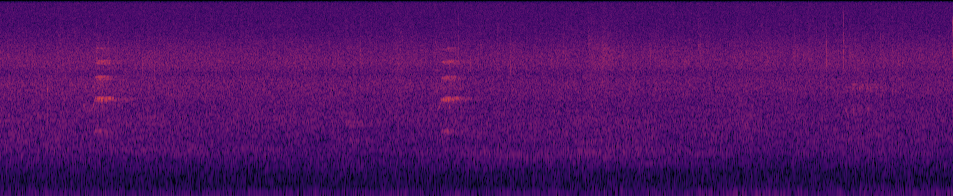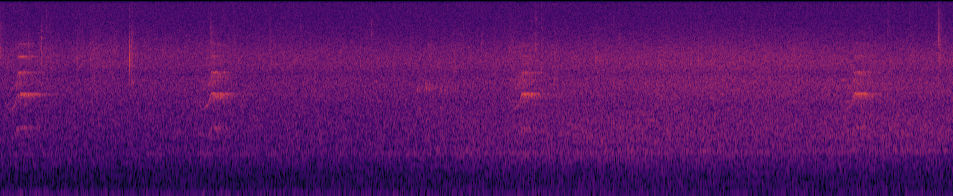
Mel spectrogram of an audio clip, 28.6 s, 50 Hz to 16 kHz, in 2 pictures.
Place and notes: Negast forest, Scheune, Rügen - Owl-couple in the woods
Owl couple meeting in the woods, he lives in a barn, she in the woods, every night they call and find each other
Zoom F4 - diy SASS with 2 PUI5024 omni condenser mics
Vorpommern-Rügen, Mecklenburg-Vorpommern, Deutschland, 22 June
